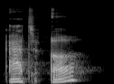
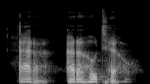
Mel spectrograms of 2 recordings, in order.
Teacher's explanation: The T in at changes to a fast D because it's between vowels.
